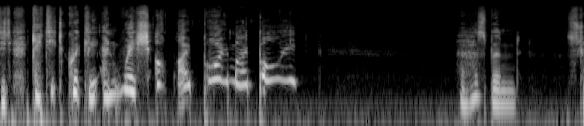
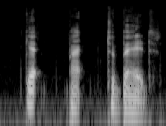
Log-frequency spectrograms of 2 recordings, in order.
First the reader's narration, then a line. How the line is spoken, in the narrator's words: he said unsteadily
